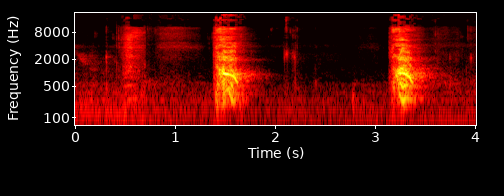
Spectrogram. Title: I can’t stop coughing!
